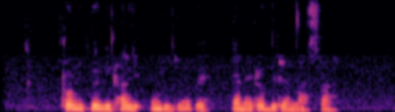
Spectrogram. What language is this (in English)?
Masai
